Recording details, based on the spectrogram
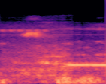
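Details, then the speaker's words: CNC machine Z axis jogged after mechanical reconditioning with new support and motor-side bearings and coupling: steady loud mid-pitched hum as the axis moves; servo motor gain tuning no longer matches the changed load. "ये जो humming sound आ रही है ये देखिए। तो ध्यान से सुनने के लिए बहुत तेज एक आवाज आती है।"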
